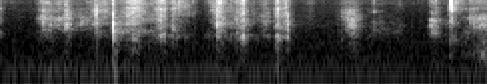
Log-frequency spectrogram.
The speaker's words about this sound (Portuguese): Eu vou colocar o baralho dentro do, da caixa.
